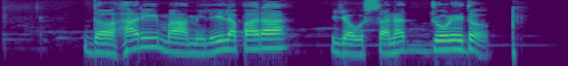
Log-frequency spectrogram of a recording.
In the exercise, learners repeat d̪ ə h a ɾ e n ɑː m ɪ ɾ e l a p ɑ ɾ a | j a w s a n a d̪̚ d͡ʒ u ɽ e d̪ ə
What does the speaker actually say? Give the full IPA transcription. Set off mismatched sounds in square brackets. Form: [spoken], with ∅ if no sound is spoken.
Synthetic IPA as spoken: d̪ ə h a ɾ e [m] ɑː m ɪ [l] e l a p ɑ ɾ a | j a w s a n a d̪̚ d͡ʒ [o] ɽ e d̪ ə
